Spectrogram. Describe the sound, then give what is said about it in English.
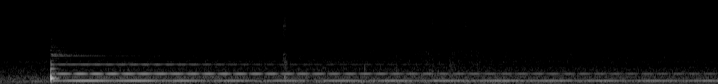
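A single meditation bell is struck once to begin a meditation session, giving a clear, low, resonant tone whose layered overtones hum on and fade very slowly over several seconds, with no voices. “Let's begin with the bell.”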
